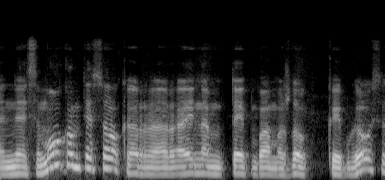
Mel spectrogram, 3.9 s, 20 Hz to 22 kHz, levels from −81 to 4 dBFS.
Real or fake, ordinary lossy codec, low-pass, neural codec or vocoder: real; Opus, 24 kbps; 9.9 kHz; none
